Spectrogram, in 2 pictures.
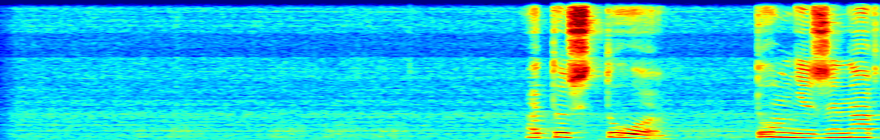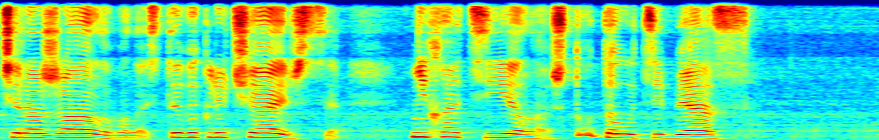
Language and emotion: Russian, sad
